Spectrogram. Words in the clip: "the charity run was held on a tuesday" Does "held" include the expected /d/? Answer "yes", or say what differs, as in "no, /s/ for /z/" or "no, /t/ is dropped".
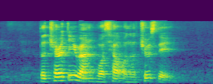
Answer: no, /d/ is dropped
